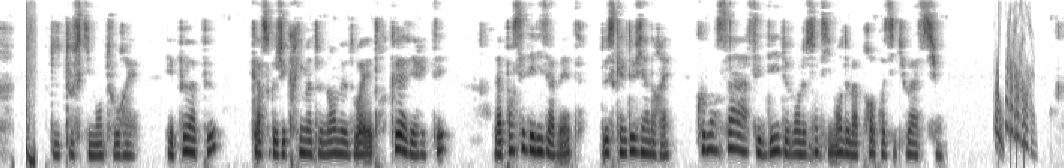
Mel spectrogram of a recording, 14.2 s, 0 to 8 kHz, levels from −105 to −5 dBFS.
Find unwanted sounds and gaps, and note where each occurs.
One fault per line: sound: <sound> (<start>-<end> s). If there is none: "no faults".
sound: thud (0.3-0.5 s)
sound: chirp (13.3-13.8 s)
